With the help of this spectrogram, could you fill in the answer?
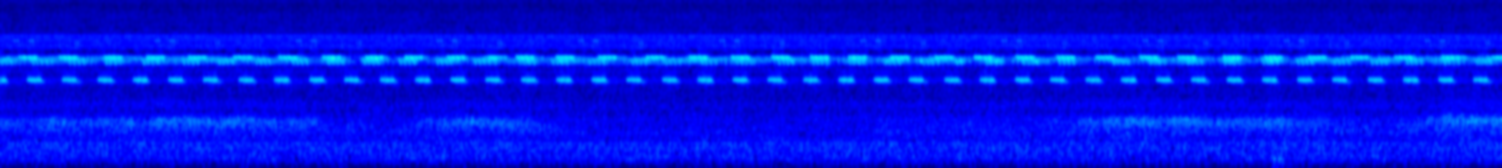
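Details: Night chorus of crickets deep in the woods, with rapid regular high-pitched chirps repeating throughout fifteen seconds against a constant shrill trill and a faint murmur that swells and fades lower down; one brief low knock near the end.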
